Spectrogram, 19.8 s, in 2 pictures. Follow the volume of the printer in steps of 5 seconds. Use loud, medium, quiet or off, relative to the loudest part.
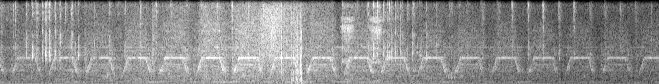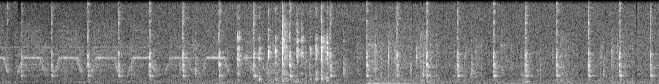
loud, medium, quiet, quiet.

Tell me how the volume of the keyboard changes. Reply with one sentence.
The loudness of the keyboard goes down.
